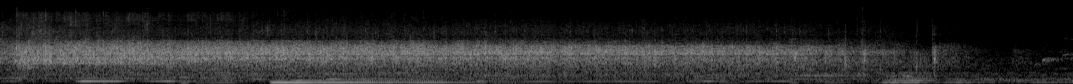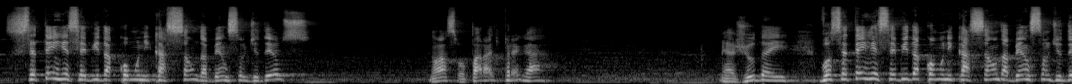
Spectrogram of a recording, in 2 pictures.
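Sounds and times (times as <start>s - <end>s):
audience applause: 0.0s - 9.7s
speech: 11.0s - 13.9s, 15.1s - 16.3s, 18.0s - 21.4s.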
